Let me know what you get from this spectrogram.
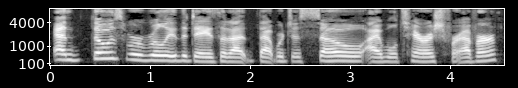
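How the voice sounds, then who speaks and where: A woman's voice: medium pitch, moderate pace, bright, forceful tone, clean tone, no room sound, clean studio sound. A woman co-hosting a casual chat, reacting playfully and recalling her own past. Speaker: co-host.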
